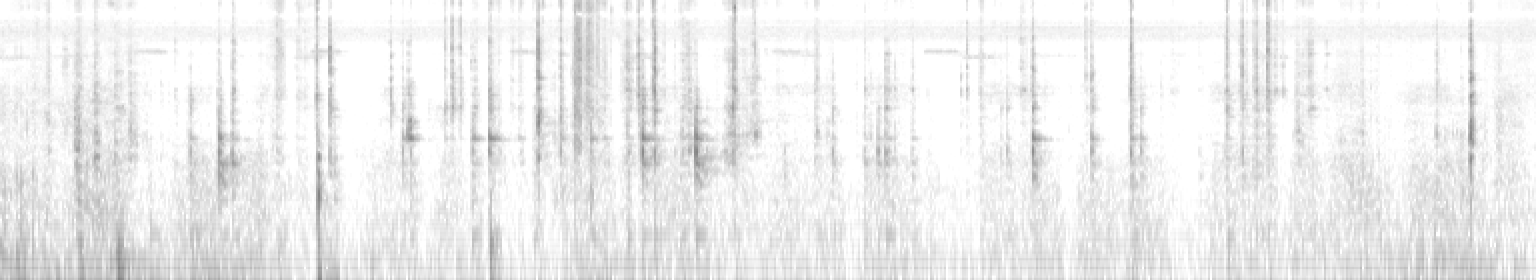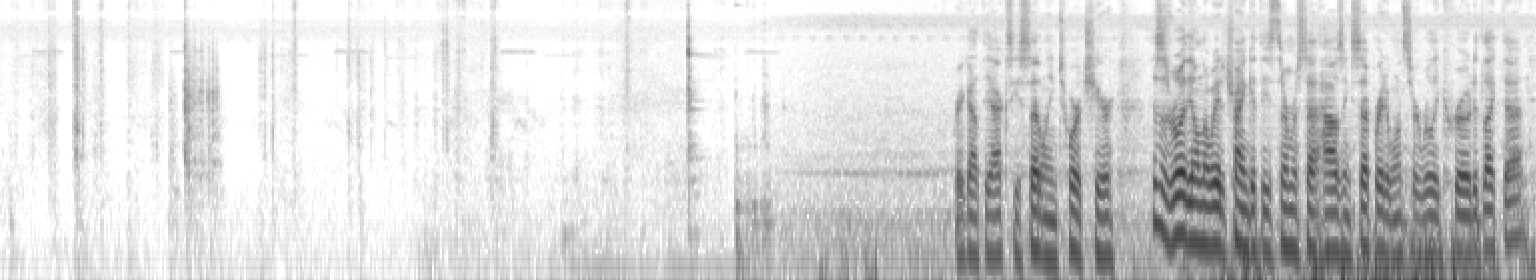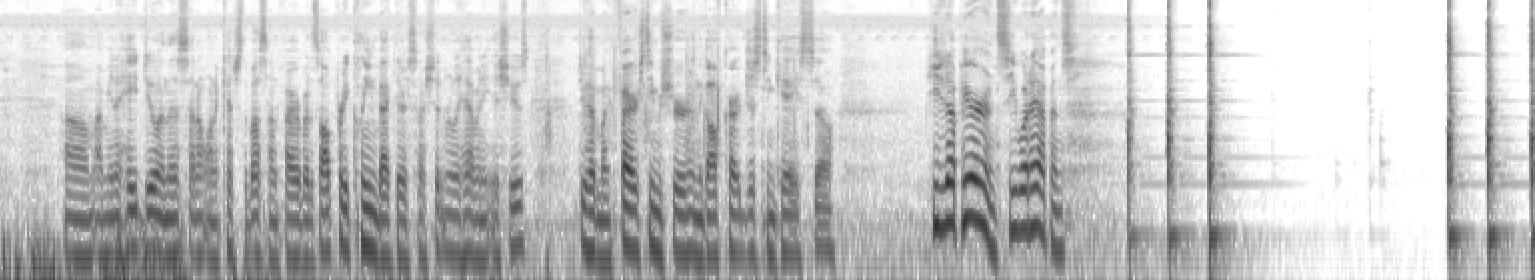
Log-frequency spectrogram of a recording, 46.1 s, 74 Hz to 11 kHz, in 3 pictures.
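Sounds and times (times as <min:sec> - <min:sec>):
metal washers and bolts clinking: 0:00.9 - 0:13.4.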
